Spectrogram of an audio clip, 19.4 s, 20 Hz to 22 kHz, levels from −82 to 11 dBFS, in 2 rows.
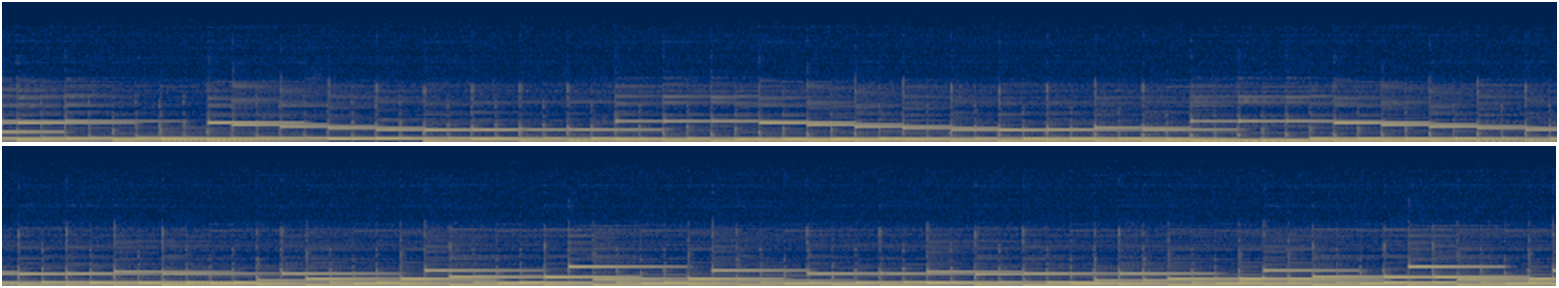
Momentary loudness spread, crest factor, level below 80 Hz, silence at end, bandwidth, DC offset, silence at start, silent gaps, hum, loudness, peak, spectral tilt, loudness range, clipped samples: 5 LU; 12 dB; -74 dBFS; 0 s; 10.5 kHz; under 0.1%; 0 s; none; none; -22 LUFS; -10 dBFS; -4 dB/octave; 2 LU; under 0.1%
